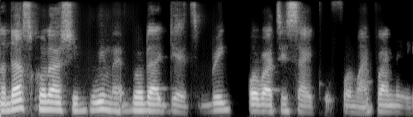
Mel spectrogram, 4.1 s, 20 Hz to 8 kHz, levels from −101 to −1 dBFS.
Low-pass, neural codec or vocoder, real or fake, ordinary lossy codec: none; codec, 16 kHz, 1 kbps, X-Codec, HuBERT features, trained on balanced general audio; fake; none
